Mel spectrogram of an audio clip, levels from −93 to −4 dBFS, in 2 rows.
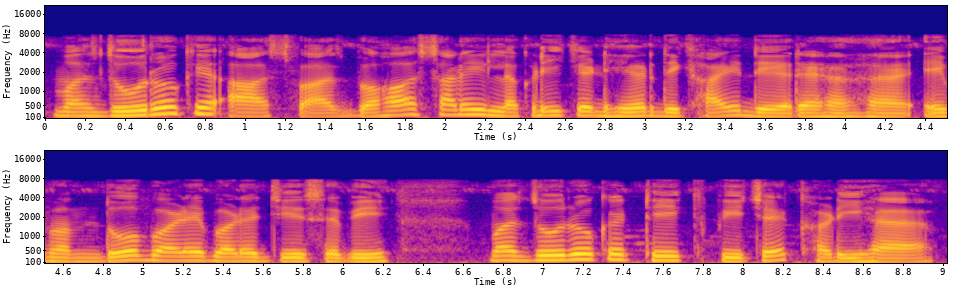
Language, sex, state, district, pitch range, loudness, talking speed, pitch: Hindi, male, Jharkhand, Garhwa, 125-160 Hz, -14 LUFS, 160 wpm, 140 Hz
